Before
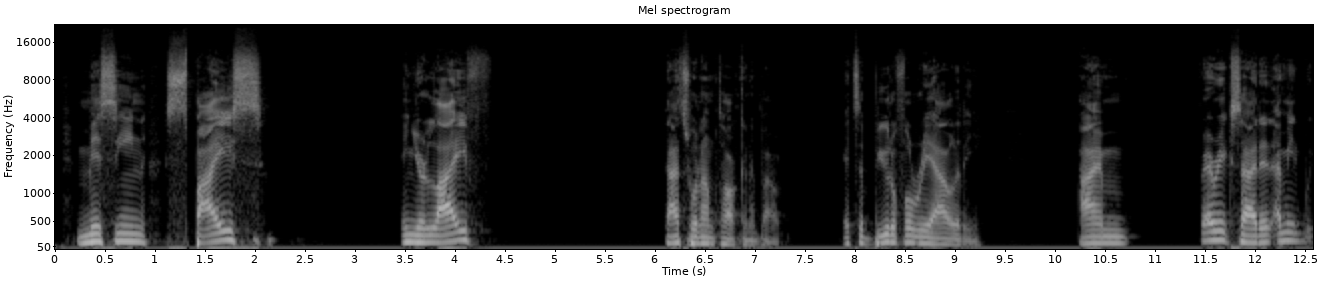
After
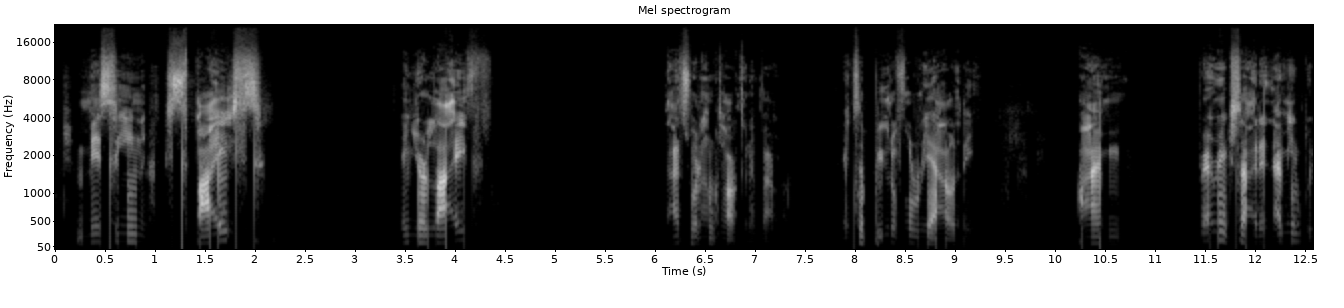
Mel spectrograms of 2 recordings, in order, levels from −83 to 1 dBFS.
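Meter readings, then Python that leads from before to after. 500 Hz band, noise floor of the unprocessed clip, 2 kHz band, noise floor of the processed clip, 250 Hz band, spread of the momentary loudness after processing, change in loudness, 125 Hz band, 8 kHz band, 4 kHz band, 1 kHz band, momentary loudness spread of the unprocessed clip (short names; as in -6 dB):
-7.5 dB, -57 dBFS, +13.0 dB, under -85 dBFS, under -20 dB, 17 LU, +10.5 dB, under -35 dB, +14.5 dB, +13.5 dB, +10.0 dB, 16 LU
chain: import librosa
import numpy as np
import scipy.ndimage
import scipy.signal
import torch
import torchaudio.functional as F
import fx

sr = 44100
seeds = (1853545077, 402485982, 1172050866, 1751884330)

y = fx.hpss(x, sr, part='percussive', gain_db=8)
y = fx.filter_held_highpass(y, sr, hz=11.0, low_hz=990.0, high_hz=6700.0)
y = y * 10.0 ** (2.5 / 20.0)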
